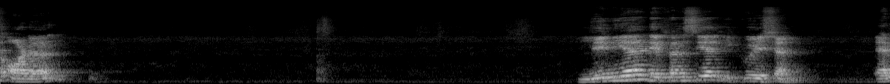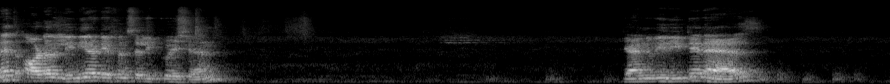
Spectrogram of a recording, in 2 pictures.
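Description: A man lectures calmly, in short bursts with pauses.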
